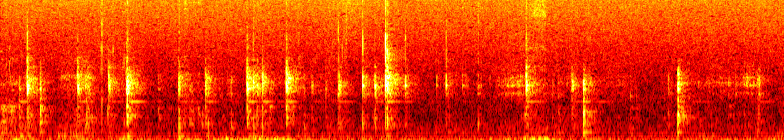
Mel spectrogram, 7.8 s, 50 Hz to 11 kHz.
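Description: Fingertips with short nails tap and scratch lightly across the surface of a medium-sized, hollow plastic illuminated Earth globe on a metal stand. Quiet, dry, irregular ticks with a faint hollow plastic tone around 1.5 kHz die away almost instantly. Soft scratching and a low background rumble fill the gaps between them.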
